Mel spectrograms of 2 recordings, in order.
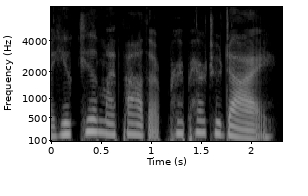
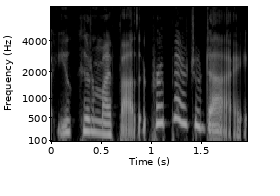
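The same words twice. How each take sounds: First: Lightly voiced movie avenger; a hint of film swordsman; Inigo Montoya. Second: Mock-dramatic film swordsman; Inigo Montoya. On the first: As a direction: deliver the revenge line with understated mock menace. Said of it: "trying to do, shoot, now what's his name?". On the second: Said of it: "Indigo Monti-, yes, Inigo Montoya".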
